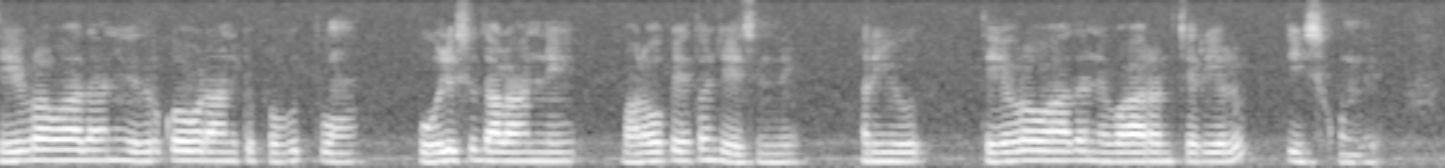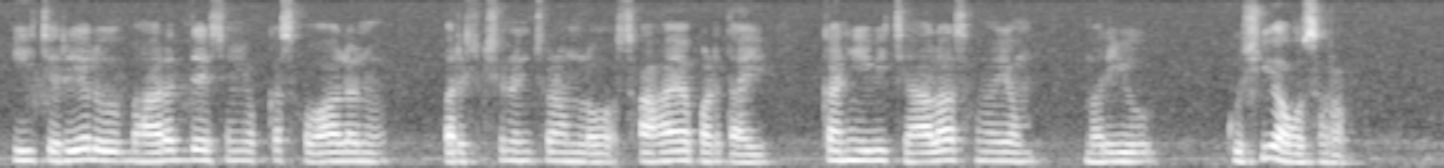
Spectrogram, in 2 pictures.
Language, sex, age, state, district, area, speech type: Telugu, male, 45-60, Andhra Pradesh, West Godavari, rural, spontaneous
